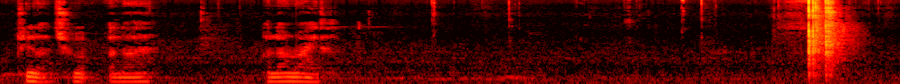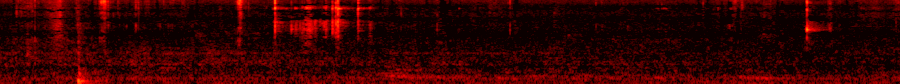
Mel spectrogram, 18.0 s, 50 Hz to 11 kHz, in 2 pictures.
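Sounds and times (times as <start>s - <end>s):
metal tweezers scraping: 11.4s - 12.8s.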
